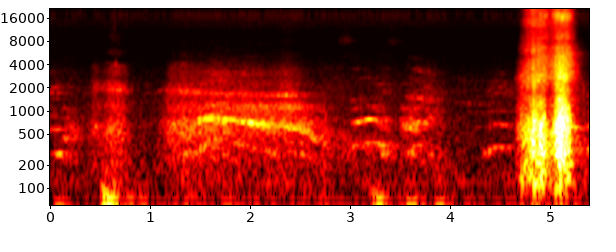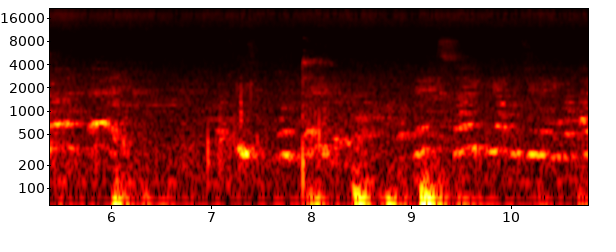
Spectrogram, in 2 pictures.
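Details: Sneezing fit, possibly from allergies; a loud, explosive sneeze stands out among murmured voices and breathy sounds in a small room.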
